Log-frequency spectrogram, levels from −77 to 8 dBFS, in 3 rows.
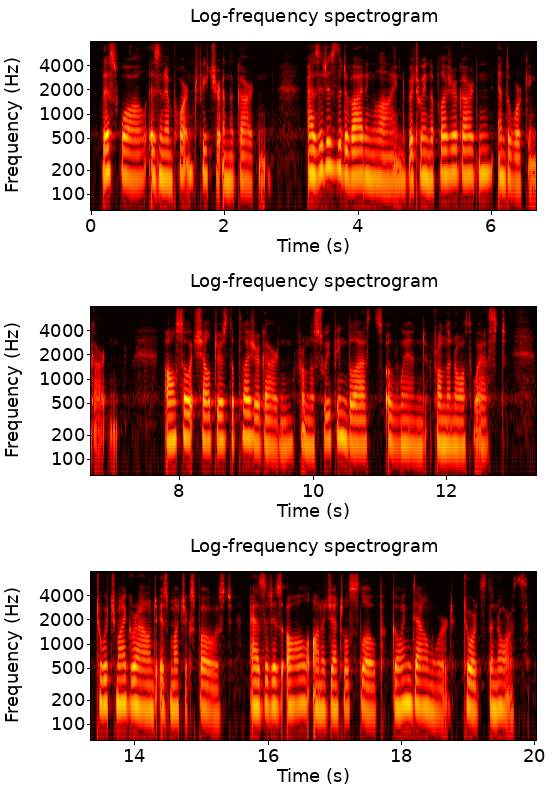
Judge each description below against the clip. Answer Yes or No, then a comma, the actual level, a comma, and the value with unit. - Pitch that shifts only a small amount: Yes, narrow, 2.3 semitones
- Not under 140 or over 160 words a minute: No, average, 175 wpm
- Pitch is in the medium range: Yes, medium, 165 Hz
